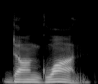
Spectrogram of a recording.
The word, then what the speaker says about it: Dongguan: It's Dongguan, pronounced Dongguan.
